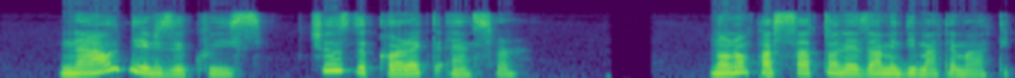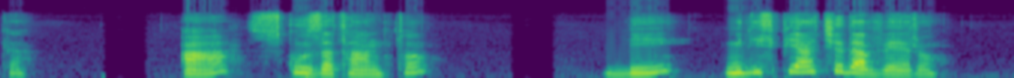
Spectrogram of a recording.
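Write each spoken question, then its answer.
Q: Non ho passato l'esame di matematica.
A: B: Mi dispiace davvero.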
